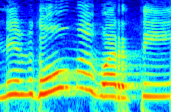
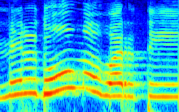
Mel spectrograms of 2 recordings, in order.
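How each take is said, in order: Both takes have the same delivery.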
